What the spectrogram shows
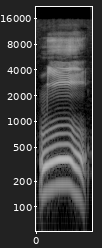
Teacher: mi-nya kita baca dengan kadar panjang dua harokat. Ya, dibaca dengan kadar panjang 2 harokat. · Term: mad tabi'i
